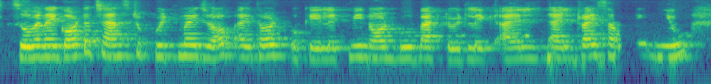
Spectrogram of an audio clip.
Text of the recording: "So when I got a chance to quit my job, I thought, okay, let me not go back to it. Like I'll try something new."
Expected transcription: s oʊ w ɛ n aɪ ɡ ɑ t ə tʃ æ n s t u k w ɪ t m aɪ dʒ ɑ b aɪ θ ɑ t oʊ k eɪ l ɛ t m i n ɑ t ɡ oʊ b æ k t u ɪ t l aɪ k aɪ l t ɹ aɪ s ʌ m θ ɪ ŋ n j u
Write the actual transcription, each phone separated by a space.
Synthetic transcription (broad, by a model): s oʊ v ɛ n aɪ ɡ ɑ t ə tʃ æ n s t u k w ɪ t m aɪ dʒ ɑ b aɪ t ɑ t oʊ k eɪ l ɛ t m i n ɑ t ɡ oʊ b æ k t u ɪ t l aɪ k aɪ l t ɹ aɪ s ʌ m t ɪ ŋ n j u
